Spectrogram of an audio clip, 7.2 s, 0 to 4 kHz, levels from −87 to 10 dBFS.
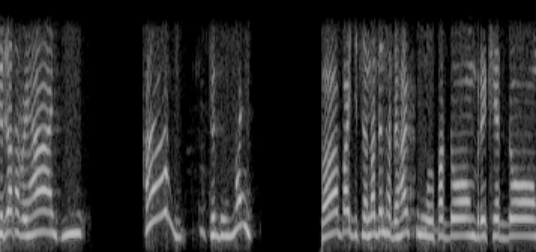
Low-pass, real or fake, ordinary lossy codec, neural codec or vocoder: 3.6 kHz; real; AAC, 24 kbps; none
